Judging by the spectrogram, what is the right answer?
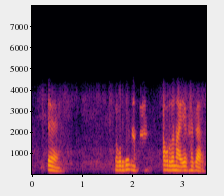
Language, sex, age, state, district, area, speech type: Bodo, female, 45-60, Assam, Kokrajhar, urban, conversation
